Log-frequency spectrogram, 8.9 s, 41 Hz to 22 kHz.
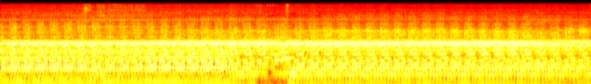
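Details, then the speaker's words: Hyundai SAC 55751 silent (59 dB) compressor running with the intake filter tube removed: steady loud buzzing with a harsh hiss and fast, fairly even pulsing, noticeably louder than with the tube; loud intake noise. "I wanted to show uh how it sounds when you uh when you remove that tube it makes a lot of a difference I was surprised"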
